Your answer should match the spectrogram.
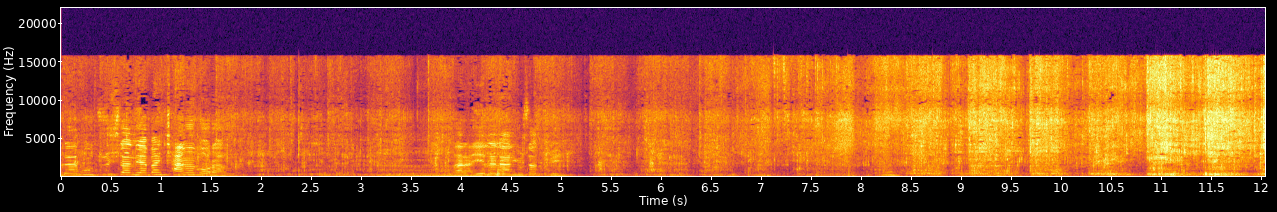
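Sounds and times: milk squirting into metal bucket: 0:00.0 - 0:12.0.

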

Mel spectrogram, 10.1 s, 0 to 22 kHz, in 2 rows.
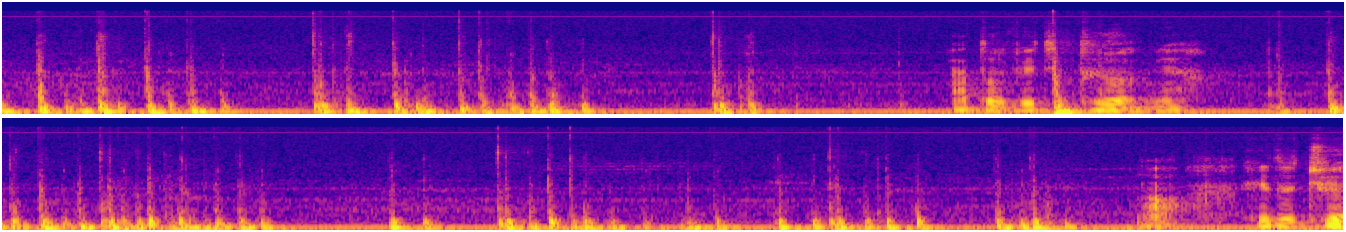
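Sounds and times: computer keyboard typing: 0:00.0 - 0:02.9, 0:03.9 - 0:09.2.

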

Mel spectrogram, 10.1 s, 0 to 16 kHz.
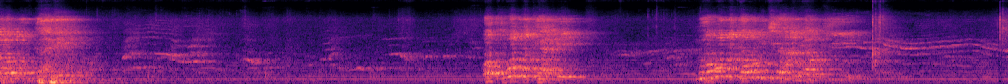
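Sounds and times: loud voice speaking: 0:04.8 - 0:06.0, 0:07.0 - 0:08.7.

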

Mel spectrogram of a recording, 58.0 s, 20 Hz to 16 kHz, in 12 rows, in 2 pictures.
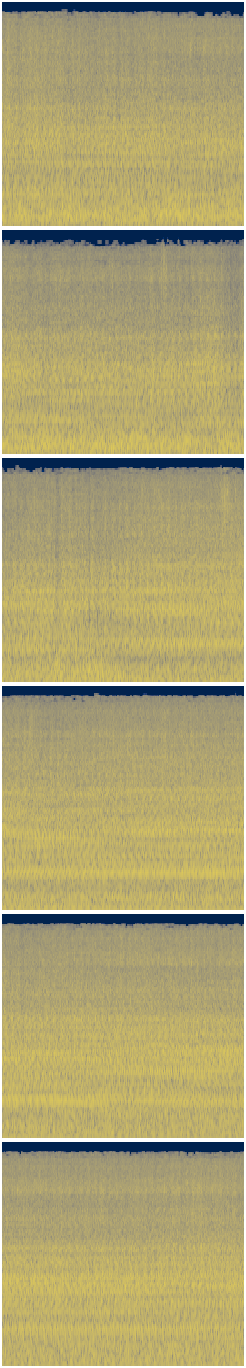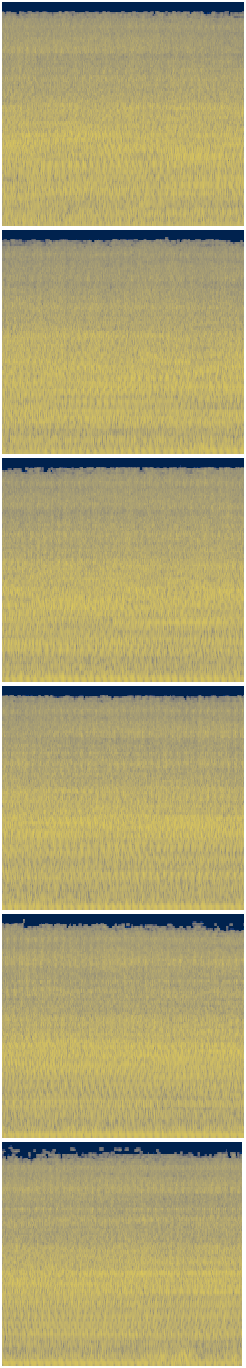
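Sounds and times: tractor diesel engine idling: 0:00.0 - 0:58.0.

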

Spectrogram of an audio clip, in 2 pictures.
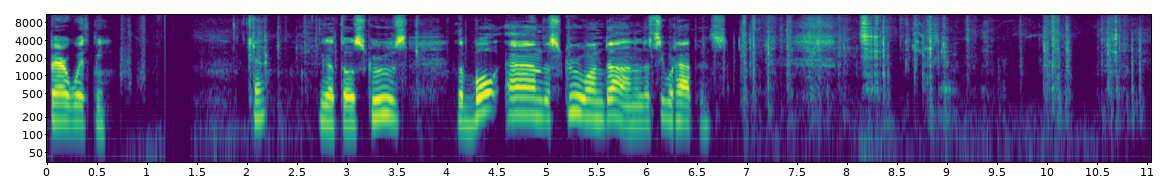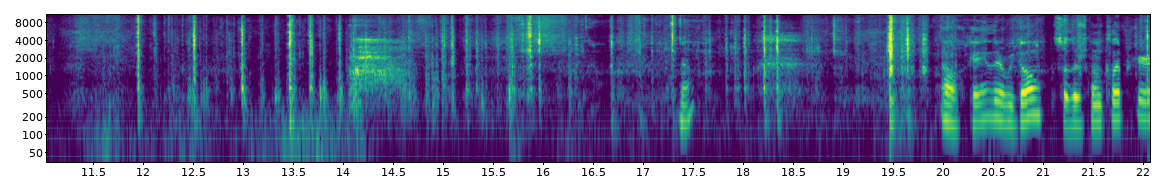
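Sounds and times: plastic scraping: 0:06.0 - 0:22.0
plastic trim clicks and knocks: 0:11.9 - 0:15.9.

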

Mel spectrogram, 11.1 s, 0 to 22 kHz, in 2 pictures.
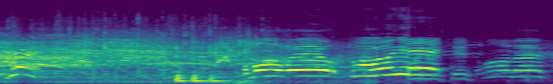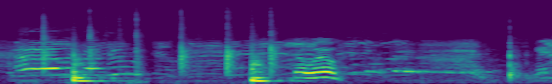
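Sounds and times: baseball smack: 0:10.6 - 0:10.9.

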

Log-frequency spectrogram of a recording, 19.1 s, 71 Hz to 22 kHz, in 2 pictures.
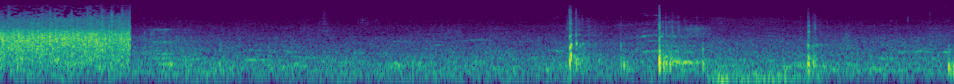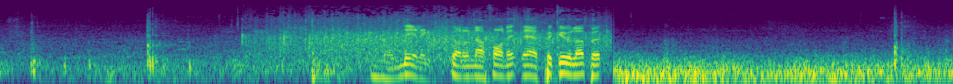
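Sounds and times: crowd applause: 0:00.0 - 0:01.3, 0:11.9 - 0:15.7
tennis racket hitting ball: 0:05.6 - 0:06.0, 0:11.0 - 0:11.3.

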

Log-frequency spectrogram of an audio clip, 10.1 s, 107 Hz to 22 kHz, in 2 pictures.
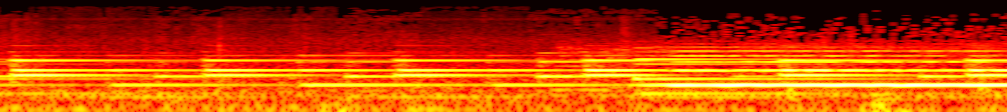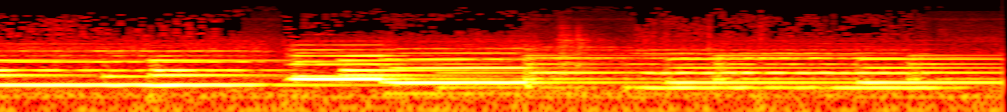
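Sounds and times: chamber orchestra playing: 0:02.8 - 0:10.0.

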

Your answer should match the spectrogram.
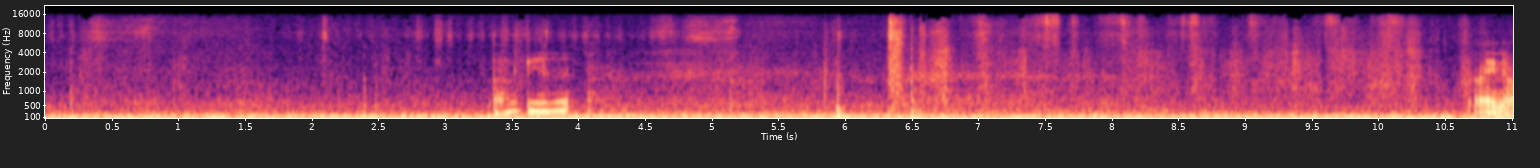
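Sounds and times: low room hum: 0:00.0 - 0:11.0
comb scratching through hair: 0:01.9 - 0:04.3, 0:06.3 - 0:11.0.

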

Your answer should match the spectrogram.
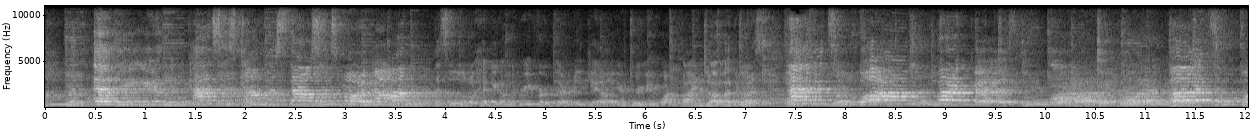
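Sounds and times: woman singing into a microphone: 0:00.0 - 0:04.4, 0:06.7 - 0:09.8
acoustic guitar: 0:00.0 - 0:12.0
many voices singing along: 0:07.5 - 0:12.0.

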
